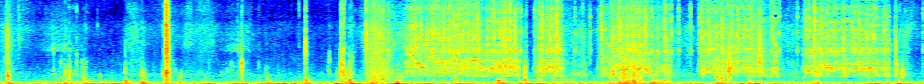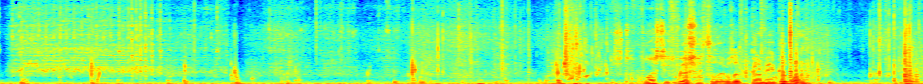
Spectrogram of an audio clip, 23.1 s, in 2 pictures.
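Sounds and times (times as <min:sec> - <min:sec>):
wind and water rumble: 0:00.0 - 0:23.0
fishing reel whirring: 0:04.7 - 0:16.1.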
